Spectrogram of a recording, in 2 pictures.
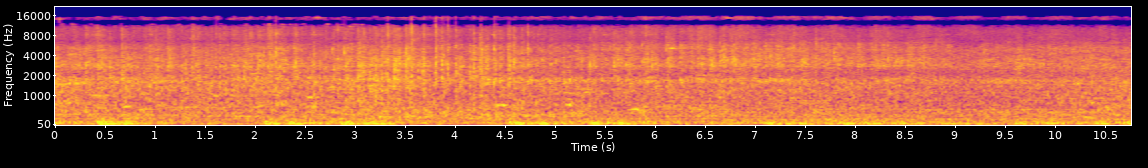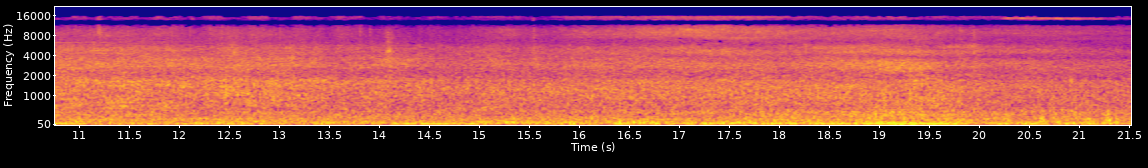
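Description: Footsteps shuffle and tap on a hard floor.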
